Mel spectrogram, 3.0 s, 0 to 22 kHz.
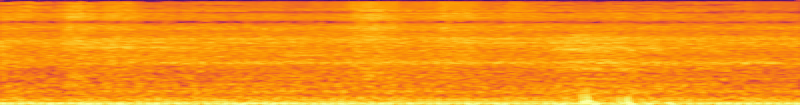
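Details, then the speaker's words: Salvage 2012 Chevy Impala at idle: low, smooth, steady idle with an even beat, no ticking or knocking; runs great. "Runs great, purrs like a kitten. No complaints there."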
